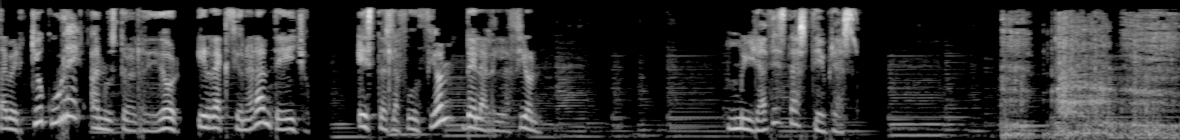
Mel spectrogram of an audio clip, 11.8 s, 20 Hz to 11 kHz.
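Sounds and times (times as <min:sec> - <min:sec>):
speech: 0:00.0 - 0:05.5, 0:07.2 - 0:08.6
lion roaring with deep rumbling growls and raspy bellow: 0:10.0 - 0:11.7.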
